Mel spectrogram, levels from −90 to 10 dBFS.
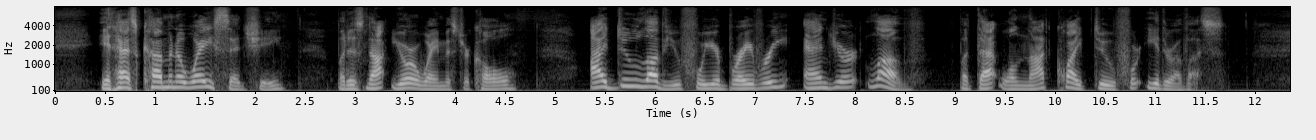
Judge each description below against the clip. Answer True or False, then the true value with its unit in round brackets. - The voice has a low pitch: False (150 Hz)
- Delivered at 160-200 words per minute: True (175 wpm)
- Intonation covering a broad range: True (5.7 semitones)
